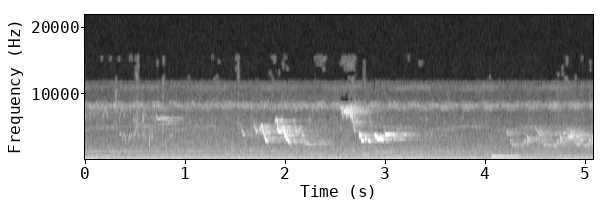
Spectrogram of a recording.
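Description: Near silence: faint background hiss with small bird chirps, two quick runs of falling chirps about two and three seconds in, and more faint chirping near the end.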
